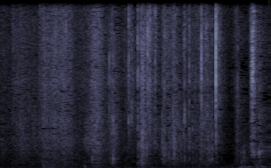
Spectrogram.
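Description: Clear plastic zip-top bag crinkling as it is picked up and handled: a continuous run of small irregular crackles.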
